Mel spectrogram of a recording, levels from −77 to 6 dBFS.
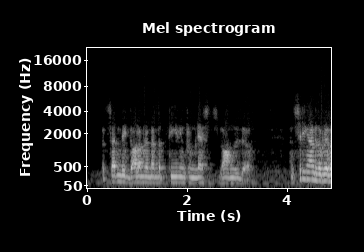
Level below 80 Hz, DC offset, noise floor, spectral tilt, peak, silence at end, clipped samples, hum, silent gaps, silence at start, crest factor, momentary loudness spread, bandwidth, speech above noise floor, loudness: -60 dBFS; under 0.1%; -52 dBFS; -8.5 dB/octave; -6 dBFS; 0 s; under 0.1%; none; none; 0.3 s; 16 dB; 16 LU; 6.8 kHz; 30 dB; -23 LUFS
